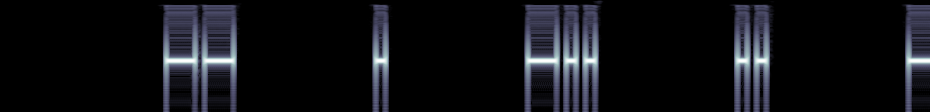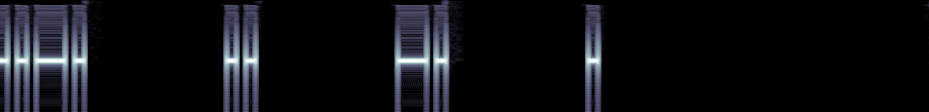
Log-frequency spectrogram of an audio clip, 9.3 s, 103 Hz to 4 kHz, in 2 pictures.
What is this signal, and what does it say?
Morse code, heard as a keyed tone, about 25 wpm, spaced as for 10 wpm, 550 Hz. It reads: MEDICINE
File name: podcast / News headlines-1x-25x10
